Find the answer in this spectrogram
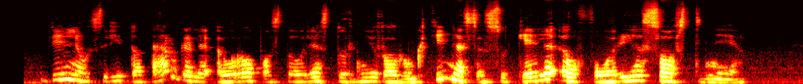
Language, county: Lithuanian, Vilnius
